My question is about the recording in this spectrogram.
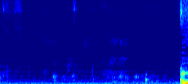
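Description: Near silence, with faint scratching of a pencil writing on notebook paper.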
